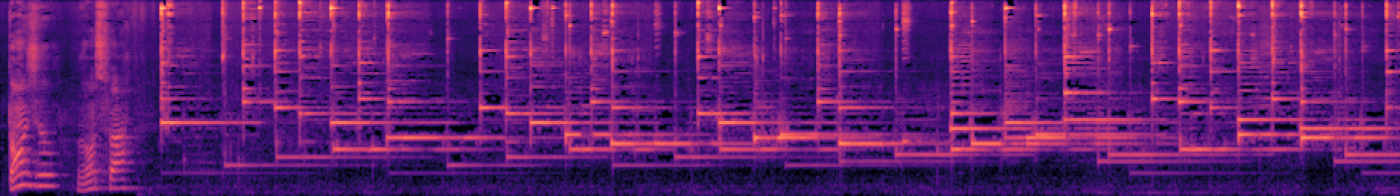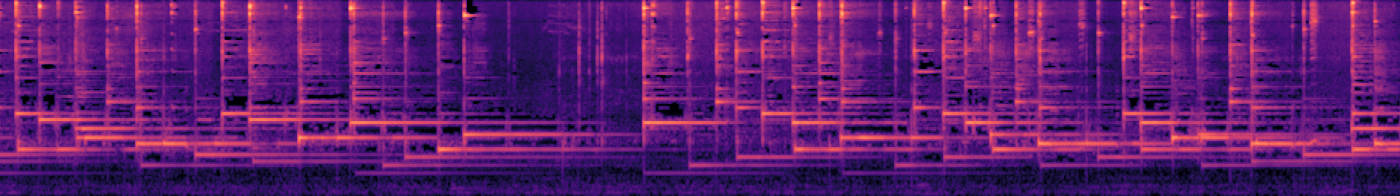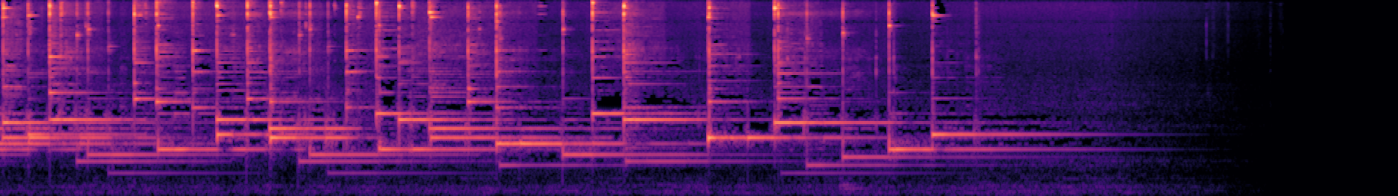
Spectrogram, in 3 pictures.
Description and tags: A manual music box, playing Edith Piaf's "La Vie en Rose".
